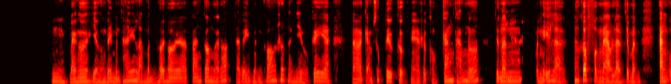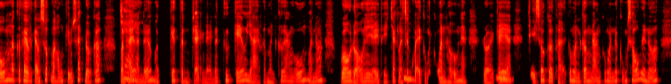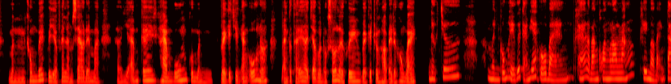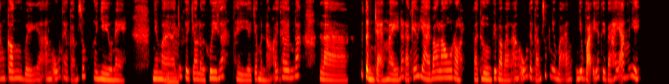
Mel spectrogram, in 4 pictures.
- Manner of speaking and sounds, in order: tapping
- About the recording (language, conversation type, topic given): Vietnamese, advice, Bạn thường ăn theo cảm xúc như thế nào khi buồn hoặc căng thẳng?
